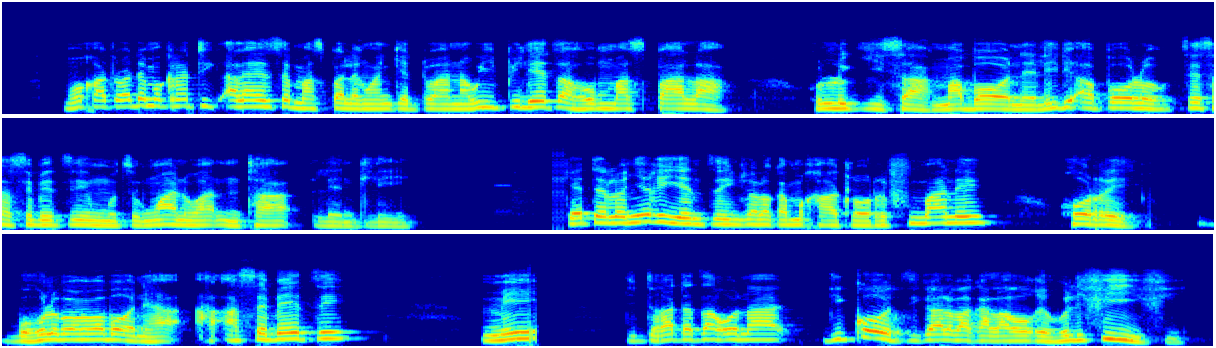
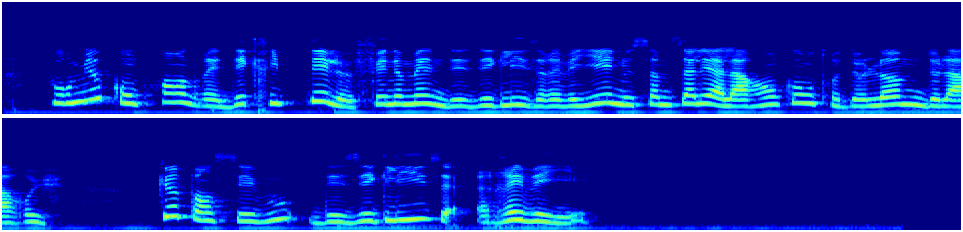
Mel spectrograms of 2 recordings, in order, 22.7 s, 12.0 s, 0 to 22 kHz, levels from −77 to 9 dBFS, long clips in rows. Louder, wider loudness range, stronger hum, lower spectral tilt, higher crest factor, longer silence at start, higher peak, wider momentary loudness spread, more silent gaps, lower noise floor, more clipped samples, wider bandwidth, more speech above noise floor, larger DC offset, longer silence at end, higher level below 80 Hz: first, -21 LUFS vs -35 LUFS; about the same, 2 LU vs 3 LU; neither; first, -7.5 dB/octave vs -5.5 dB/octave; about the same, 16 dB vs 18 dB; about the same, 0.4 s vs 0.3 s; first, -6 dBFS vs -18 dBFS; about the same, 9 LU vs 7 LU; first, 18.51-18.59 s vs none; about the same, -69 dBFS vs -67 dBFS; neither; about the same, 7.2 kHz vs 7.2 kHz; first, 48 dB vs 32 dB; neither; second, 0.2 s vs 2.3 s; about the same, -62 dBFS vs -60 dBFS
